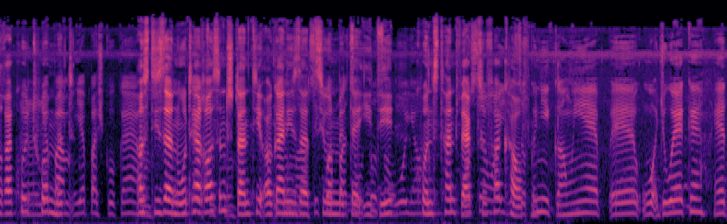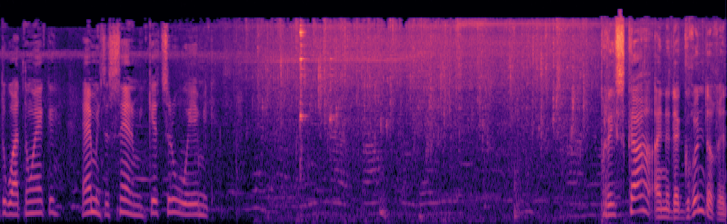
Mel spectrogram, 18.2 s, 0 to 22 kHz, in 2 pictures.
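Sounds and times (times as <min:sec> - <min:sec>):
speech: 0:00.0 - 0:11.9, 0:16.6 - 0:18.1
water running from a tap in a large kitchen: 0:12.0 - 0:17.9
dishes and cutlery clinking: 0:12.8 - 0:13.5.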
